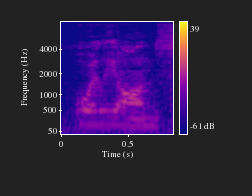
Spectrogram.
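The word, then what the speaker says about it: Orléans: You don't need to pronounce the S either.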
